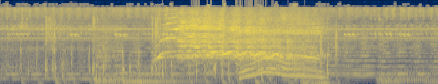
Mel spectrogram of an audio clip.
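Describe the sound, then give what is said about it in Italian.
A horse's hooves clip-clop steadily on a street while the horse lets out a loud whinny midway, its shrill, wavering cry rising and falling before the hoof beats continue alone. “Non dovresti andare a cavallo in mezzo a una strada!”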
